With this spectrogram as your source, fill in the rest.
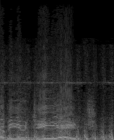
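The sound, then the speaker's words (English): A news helicopter's rotor chops in a steady, loud flutter throughout, with a voice heard over the aircraft noise. “looking down on the beautiful city of Marion from the News Chopper”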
